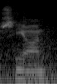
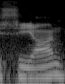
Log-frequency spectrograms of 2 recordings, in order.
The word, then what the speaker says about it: Sion: That's really not that good for Sion. I mispronounce words on purpose just to like shitpost. I think somebody commented on YouTube because like I say Scion just like why not,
